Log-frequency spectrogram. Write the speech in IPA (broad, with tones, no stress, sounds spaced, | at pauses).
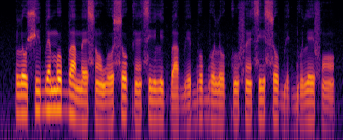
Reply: l o˧ ʃ i˦ b ɛ˦ m o˦ b a˦˨ m ɛ˧ s ɔ̃˨ w o˨˦ s o˦˨ k ɛ̃˨˦ s i˧ l i˨ ɡ͡b a˨ b e˨˦ b o˧ b o˨ l o˨ k u˧ f ɛ̃˧ s i˦ s o˦˨ b e˨ ɡ͡b u˨˦ l e˦˨ f ɔ̃˨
